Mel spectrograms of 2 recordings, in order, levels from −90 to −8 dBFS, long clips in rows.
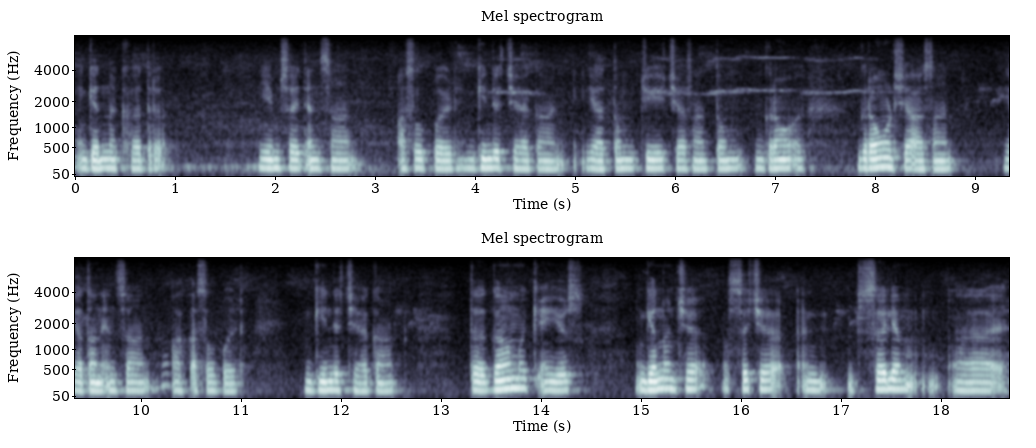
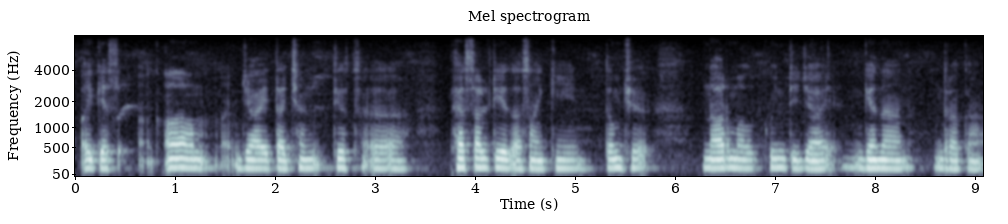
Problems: none marked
